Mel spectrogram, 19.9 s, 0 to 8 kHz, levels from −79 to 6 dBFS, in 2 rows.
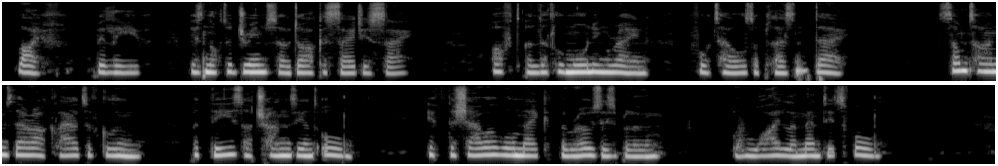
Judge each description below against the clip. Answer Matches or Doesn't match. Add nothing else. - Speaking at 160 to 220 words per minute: Doesn't match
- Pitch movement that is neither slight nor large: Doesn't match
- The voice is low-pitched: Doesn't match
